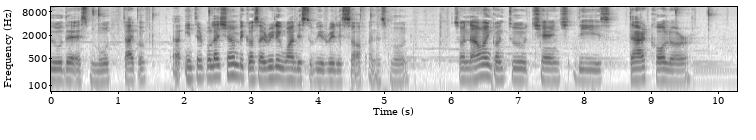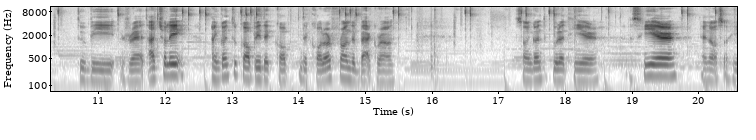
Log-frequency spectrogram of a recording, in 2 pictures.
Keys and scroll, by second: 13.9 Escape, 15.1 super+c, 18.2 super+v, 18.6 Return.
